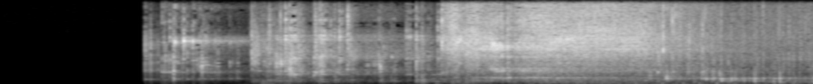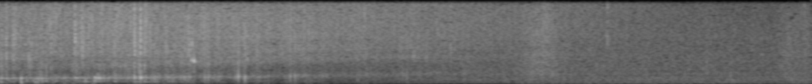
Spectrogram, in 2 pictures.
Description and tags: hielos gas servir cocacola - serve cocacola soft drink fizz ice
hielos gas servir cocacola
